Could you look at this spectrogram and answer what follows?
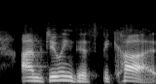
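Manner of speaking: put-on loud announcement delivery. Retelling how mom speaks up in the grocery line: imitating mom's loud announcer voice. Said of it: "telling everybody like an announcer".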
